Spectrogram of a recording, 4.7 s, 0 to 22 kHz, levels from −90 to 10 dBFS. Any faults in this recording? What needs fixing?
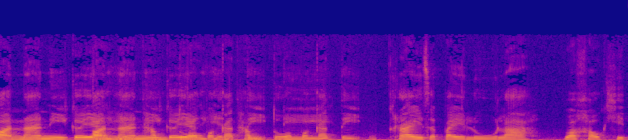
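A second capture of the same source, likely through a slower path or from an edit holding two copies out of step, produced a doubled audio track from 0.71 to 2.83 s. The speech is joined by a full-band copy trailing by roughly 0.7 s at about the same level. The copy has no decay or room colour, and it starts and stops abruptly. To prevent this, feed each source into the recording through only one path, and check edits for overlapping duplicate regions before export.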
